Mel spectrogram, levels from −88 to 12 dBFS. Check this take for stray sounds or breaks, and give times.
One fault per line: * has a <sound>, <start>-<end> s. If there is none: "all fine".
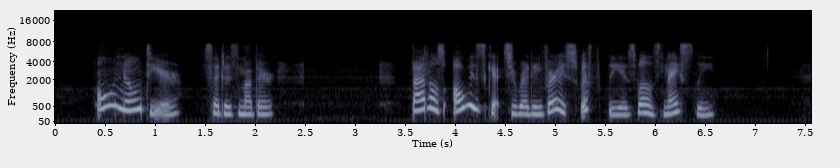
all fine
